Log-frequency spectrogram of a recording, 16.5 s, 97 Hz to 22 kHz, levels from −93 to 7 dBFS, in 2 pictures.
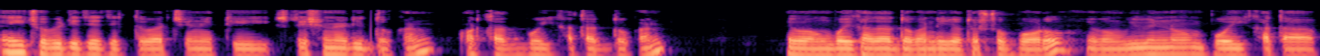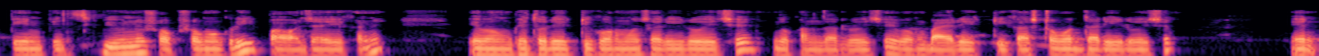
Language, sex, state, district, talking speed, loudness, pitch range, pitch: Bengali, male, West Bengal, Kolkata, 145 wpm, -18 LUFS, 100-115 Hz, 105 Hz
